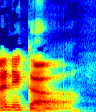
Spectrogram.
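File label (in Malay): "aneka", Malay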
